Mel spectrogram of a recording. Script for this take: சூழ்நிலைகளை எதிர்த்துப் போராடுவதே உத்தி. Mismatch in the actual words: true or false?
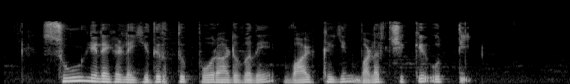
true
